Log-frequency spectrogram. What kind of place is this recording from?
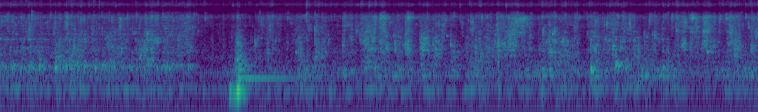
kitchen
